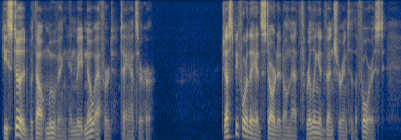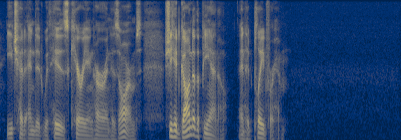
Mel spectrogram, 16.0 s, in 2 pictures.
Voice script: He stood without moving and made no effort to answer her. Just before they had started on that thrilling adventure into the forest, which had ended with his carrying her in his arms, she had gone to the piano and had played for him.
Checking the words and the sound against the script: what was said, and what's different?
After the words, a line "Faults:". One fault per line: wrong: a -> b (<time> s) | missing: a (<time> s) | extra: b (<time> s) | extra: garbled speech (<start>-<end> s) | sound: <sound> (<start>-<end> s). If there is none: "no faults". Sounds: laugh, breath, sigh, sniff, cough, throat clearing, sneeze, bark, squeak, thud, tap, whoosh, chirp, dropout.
He stood without moving and made no effort to answer her. Just before they had started on that thrilling adventure into the forest, each had ended with his carrying her in his arms, she had gone to the piano and had played for him.
Faults:
wrong: which -> each (8.1 s)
